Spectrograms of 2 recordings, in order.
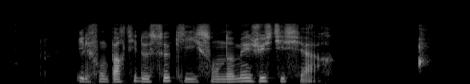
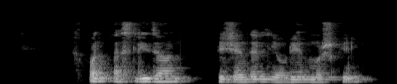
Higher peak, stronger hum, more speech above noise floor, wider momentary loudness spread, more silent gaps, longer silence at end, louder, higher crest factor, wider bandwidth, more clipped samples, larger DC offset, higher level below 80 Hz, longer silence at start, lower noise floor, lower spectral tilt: second, -12 dBFS vs -6 dBFS; neither; first, over 56 dB vs 46 dB; first, 15 LU vs 9 LU; first, 3.39-4.15 s vs none; about the same, 0.4 s vs 0.3 s; second, -33 LUFS vs -24 LUFS; about the same, 24 dB vs 20 dB; about the same, 7.4 kHz vs 7.8 kHz; neither; neither; second, -78 dBFS vs -64 dBFS; second, 0.75 s vs 0.9 s; first, under -90 dBFS vs -69 dBFS; second, -3 dB/octave vs -6 dB/octave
